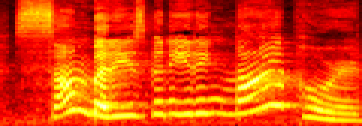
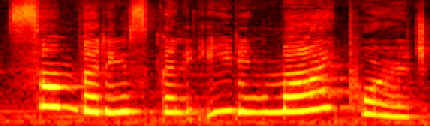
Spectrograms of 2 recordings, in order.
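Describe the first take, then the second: First: It is said in a medium-pitched voice. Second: It is said in a small, high voice.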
